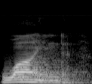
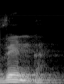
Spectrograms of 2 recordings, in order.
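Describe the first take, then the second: First: The vowel is a long 'eye' sound. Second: The vowel is a short 'ih' sound. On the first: It means to wrap around. "दूसरा word है same, वाइंड का मतलब होता है लपेटना" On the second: It means moving air. "विंड का मतलब होता है हवा"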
